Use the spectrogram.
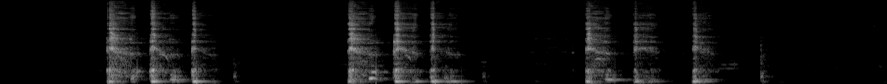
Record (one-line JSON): {"three_cough_length": "8.9 s", "three_cough_amplitude": 12885, "three_cough_signal_mean_std_ratio": 0.35, "survey_phase": "alpha (2021-03-01 to 2021-08-12)", "age": "65+", "gender": "Male", "wearing_mask": "No", "symptom_none": true, "smoker_status": "Never smoked", "respiratory_condition_asthma": false, "respiratory_condition_other": false, "recruitment_source": "REACT", "submission_delay": "6 days", "covid_test_result": "Negative", "covid_test_method": "RT-qPCR"}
